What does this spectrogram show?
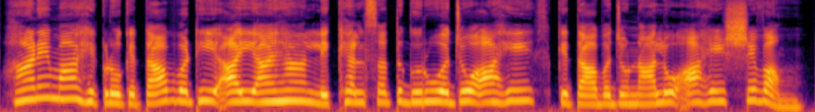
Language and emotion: Sindhi, neutral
